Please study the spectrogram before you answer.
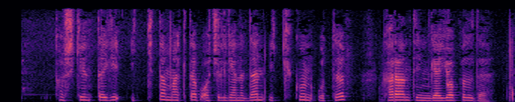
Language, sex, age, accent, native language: Uzbek, female, 18-24, Jizzax, Uzbek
